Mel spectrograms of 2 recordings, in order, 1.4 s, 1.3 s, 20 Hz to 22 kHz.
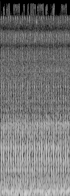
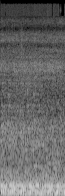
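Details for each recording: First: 2006 Acura TL Type-S 3.5 V6 idling with a regular light knocking tick like lifters or valve knock, actually coming from the timing belt tensioner. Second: 2006 Acura TL Type-S 3.5 V6 after timing belt and tensioner work fixed a lifter-like tapping noise from the tensioner: smooth, even idle with a steady low hum and no ticking or knocking; runs quietly.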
